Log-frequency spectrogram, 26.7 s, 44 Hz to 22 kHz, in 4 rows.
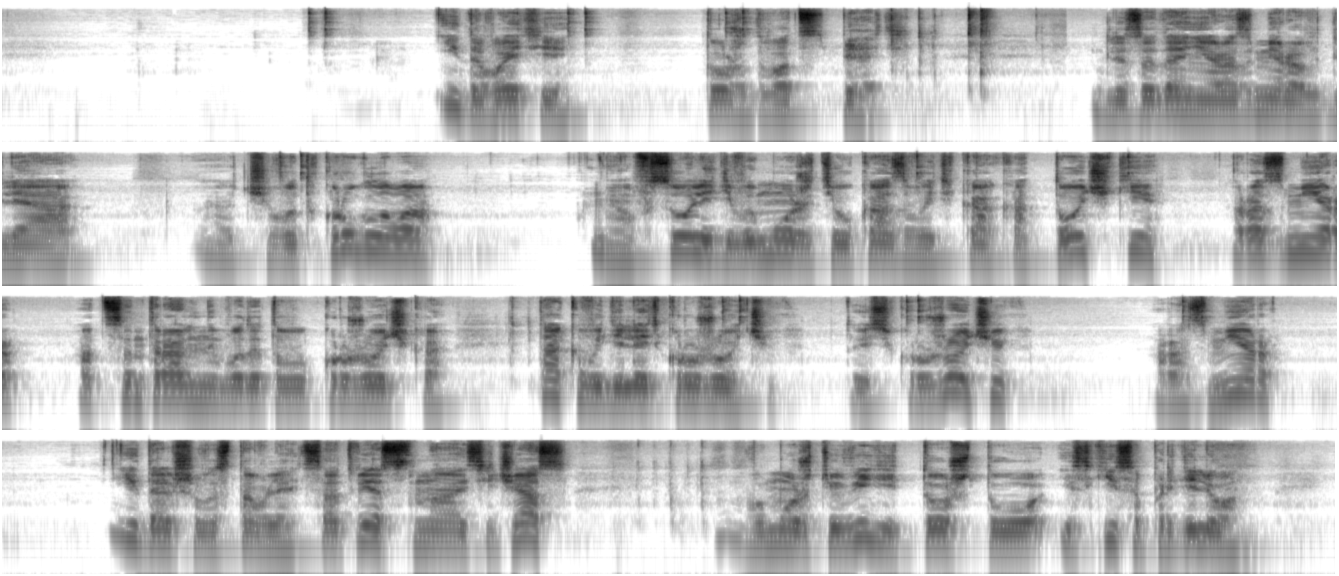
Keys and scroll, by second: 4.3-5.1 typing, 15.6 Escape, 15.8 Escape, 16.0 Escape, 23.1 Escape, 23.3 Escape, 23.5 Escape.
